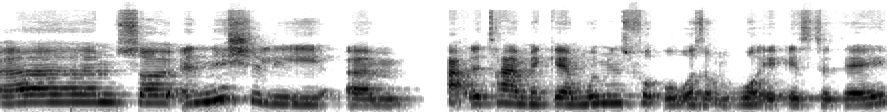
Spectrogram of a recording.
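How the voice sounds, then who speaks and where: A woman with a London accent and a fairly high pitch speaks at a fairly slow pace with ordinary pitch variation and hardly any pauses. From East London. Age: 20s. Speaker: former footballer and youth mentor. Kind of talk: interview.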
